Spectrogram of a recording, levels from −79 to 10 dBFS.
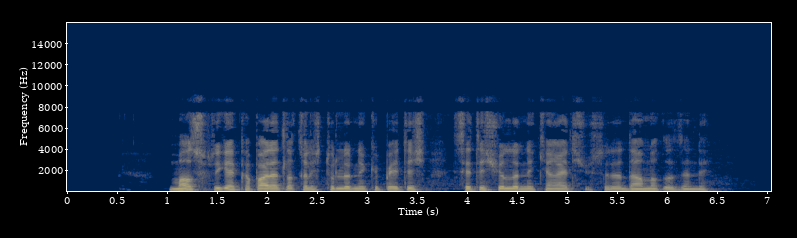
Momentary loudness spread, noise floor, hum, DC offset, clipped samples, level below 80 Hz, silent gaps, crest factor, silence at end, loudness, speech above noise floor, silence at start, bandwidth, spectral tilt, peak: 11 LU; -71 dBFS; none; under 0.1%; under 0.1%; -68 dBFS; none; 20 dB; 0.65 s; -25 LUFS; 46 dB; 1.05 s; 9.4 kHz; -5.5 dB/octave; -6 dBFS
